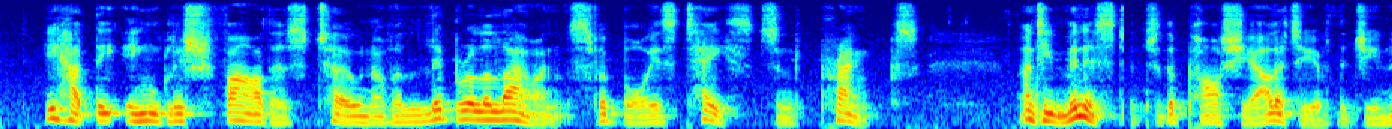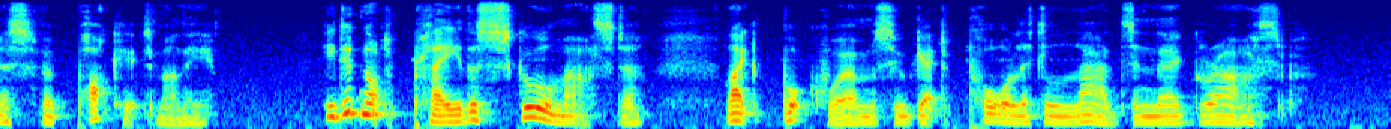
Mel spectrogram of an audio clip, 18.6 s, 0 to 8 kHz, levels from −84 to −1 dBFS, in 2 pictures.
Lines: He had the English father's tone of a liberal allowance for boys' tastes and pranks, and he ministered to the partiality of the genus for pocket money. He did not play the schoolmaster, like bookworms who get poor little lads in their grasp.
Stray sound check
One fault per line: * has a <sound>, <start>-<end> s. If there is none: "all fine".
* has a dropout, 7.5-7.5 s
